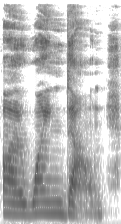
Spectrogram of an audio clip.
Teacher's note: Ну и соединяется, по сути, звук D на стыке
